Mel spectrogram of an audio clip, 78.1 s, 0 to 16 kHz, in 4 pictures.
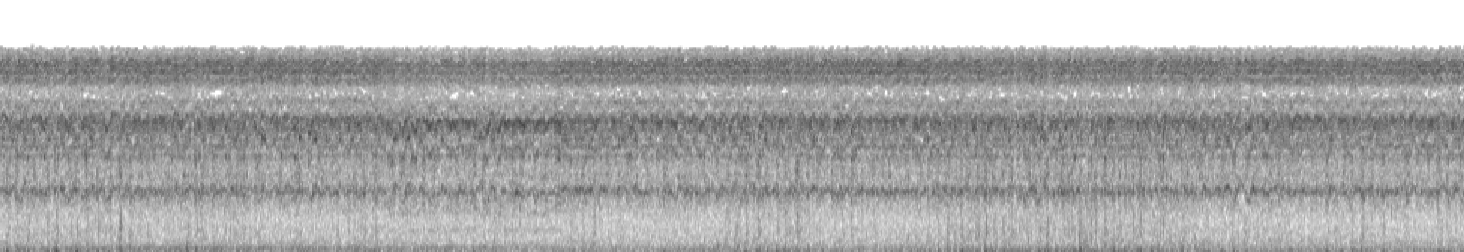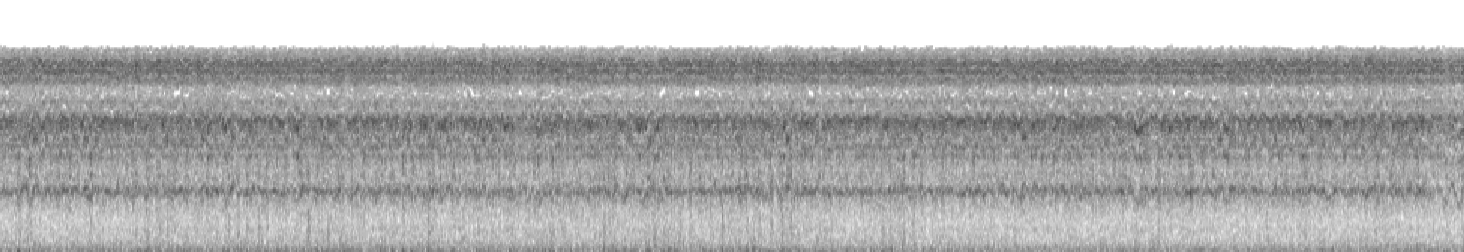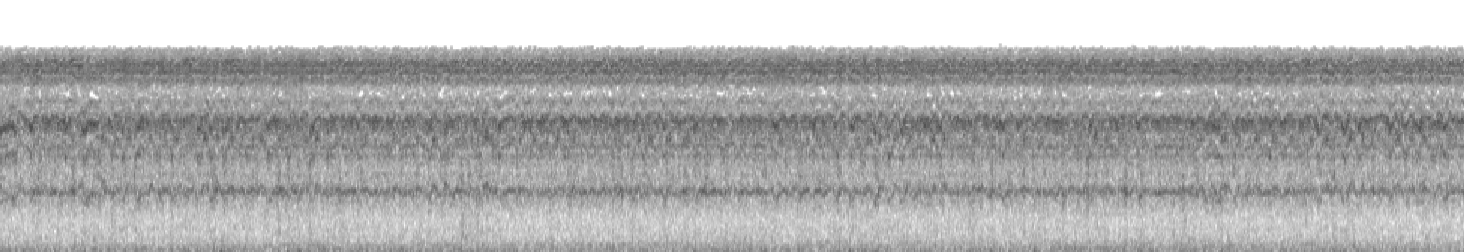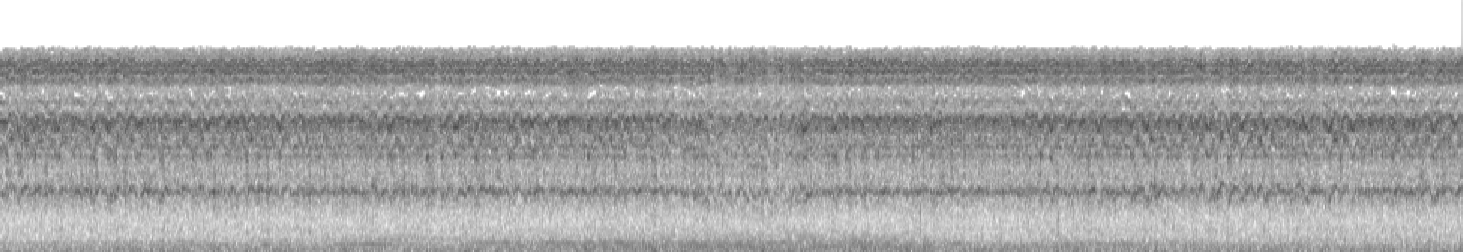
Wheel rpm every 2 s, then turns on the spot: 240, 230, 230, 200, 220, 230, 230, 240, 230, 240, 230, 230, 240, 230, 230, 230, 230, 230, 230, 220, 230, 230, 230, 230, 230, 230, 230, 230, 230, 240, 240, 230, 230, 230, 210, 230, 230, 230, 230.
none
